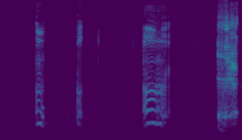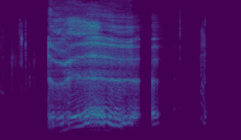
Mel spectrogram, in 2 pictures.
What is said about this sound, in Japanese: ゲップ浴びておちんぽ震えて喜んでる。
